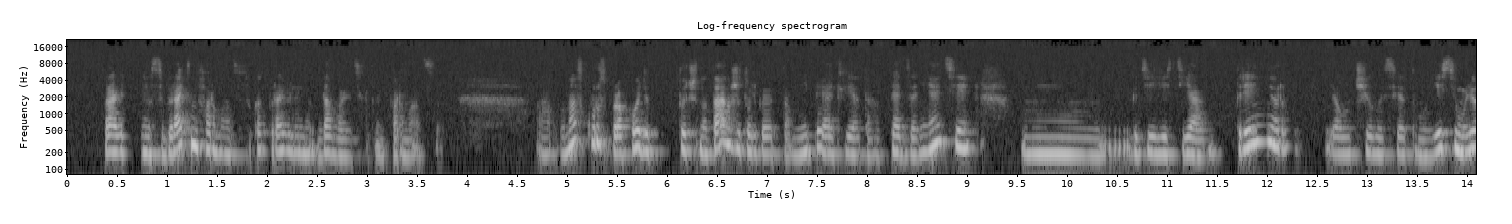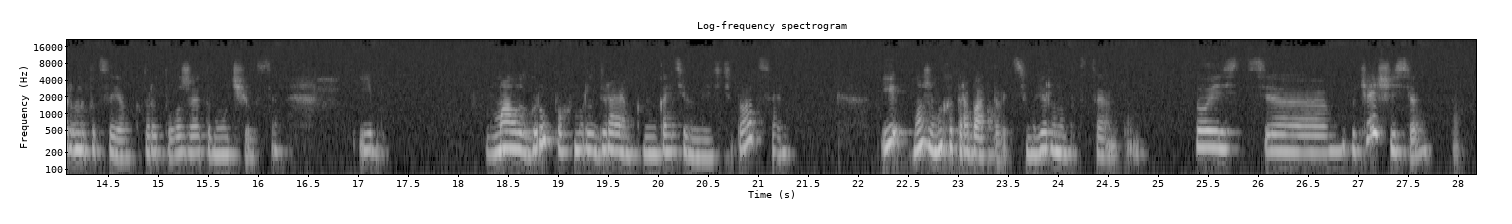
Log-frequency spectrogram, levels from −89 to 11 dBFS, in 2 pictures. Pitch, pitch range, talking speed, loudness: 205 Hz, 190-225 Hz, 115 wpm, -26 LUFS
